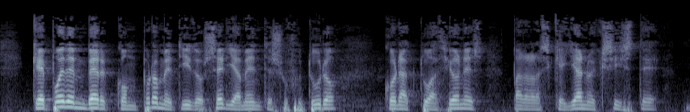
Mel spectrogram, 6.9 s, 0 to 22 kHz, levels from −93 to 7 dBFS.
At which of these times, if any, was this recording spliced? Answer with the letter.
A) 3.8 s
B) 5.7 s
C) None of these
C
